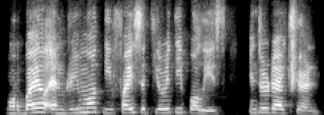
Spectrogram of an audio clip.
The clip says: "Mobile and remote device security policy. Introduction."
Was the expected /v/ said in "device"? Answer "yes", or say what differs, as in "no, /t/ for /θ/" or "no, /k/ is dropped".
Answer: no, /f/ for /v/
